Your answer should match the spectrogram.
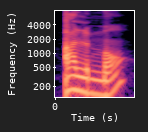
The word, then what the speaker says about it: allemand: And then en, so A-N-D, final D is not pronounced, so it's en, and feminine form is and. Okay, so you can see that the final E in the feminine form only gives you the possibility to pronounce the D, okay?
